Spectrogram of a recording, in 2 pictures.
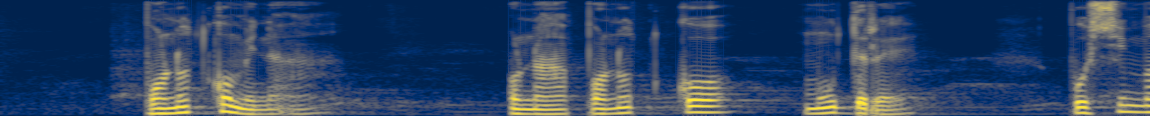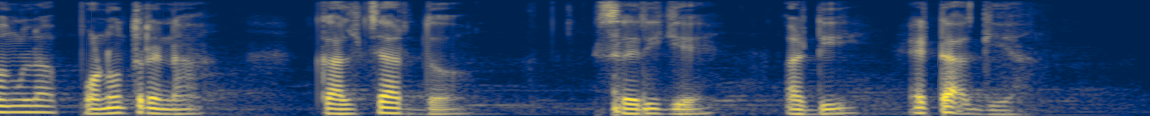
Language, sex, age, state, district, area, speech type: Santali, male, 30-45, West Bengal, Paschim Bardhaman, urban, spontaneous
